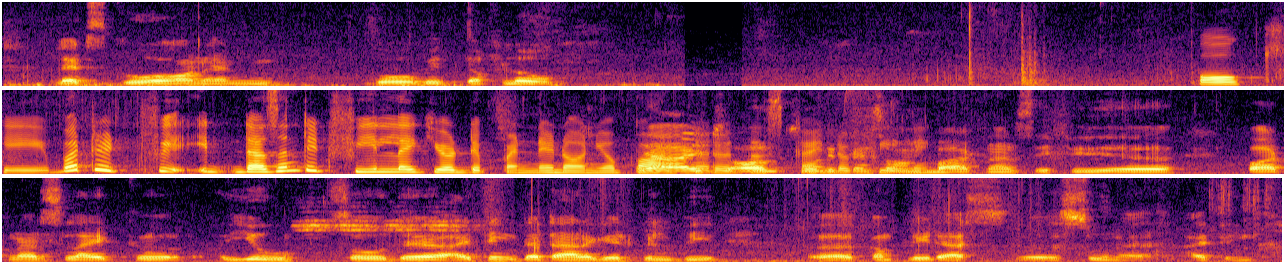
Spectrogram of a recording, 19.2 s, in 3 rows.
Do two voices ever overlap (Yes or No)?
Yes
